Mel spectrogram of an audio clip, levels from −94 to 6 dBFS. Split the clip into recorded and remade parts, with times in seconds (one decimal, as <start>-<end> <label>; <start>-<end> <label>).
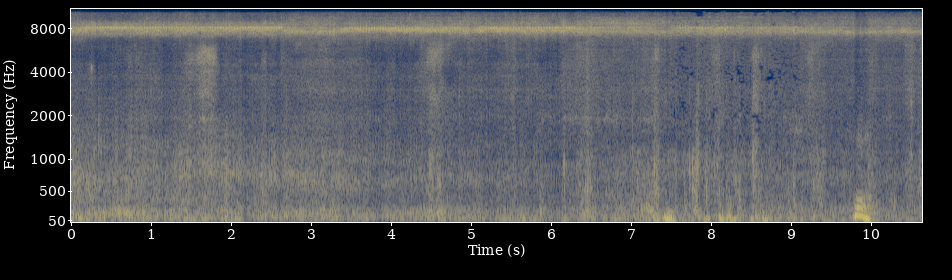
0.0-7.5 remade; 7.5-9.1 recorded; 9.1-10.6 remade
